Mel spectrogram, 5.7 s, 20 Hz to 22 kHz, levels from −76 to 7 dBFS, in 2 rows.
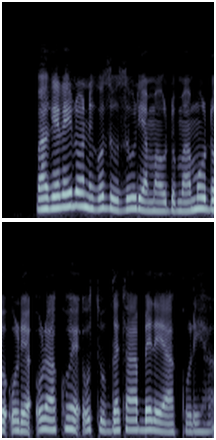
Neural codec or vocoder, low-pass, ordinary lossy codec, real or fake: none; 9.9 kHz; none; real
